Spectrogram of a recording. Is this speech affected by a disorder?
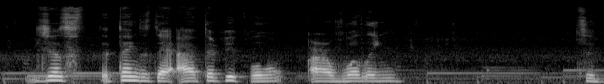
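Yes: stroke with stutter; cannot move, hands not working, constant pain, physical therapy, not sleeping, caregiver Miss Priest gives medicines, meals.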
